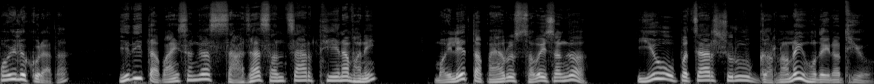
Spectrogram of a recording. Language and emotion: Nepali, disgusted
